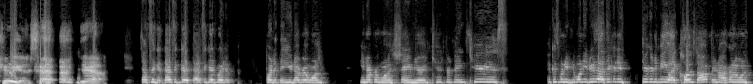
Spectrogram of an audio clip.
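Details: Woman with cerebral palsy whose voice and speech are affected; dysarthria (cerebral palsy).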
